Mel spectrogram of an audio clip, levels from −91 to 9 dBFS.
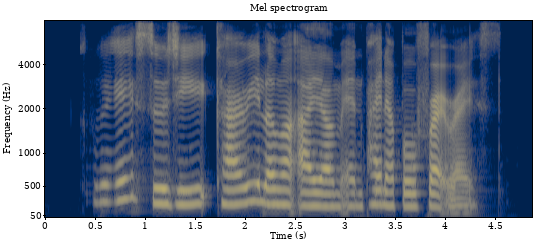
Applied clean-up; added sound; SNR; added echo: neural mask model DeepFilterNet 3.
